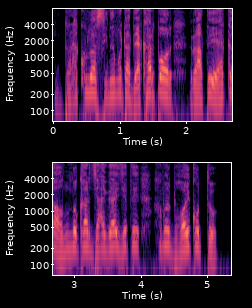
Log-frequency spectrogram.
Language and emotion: Bengali, fearful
